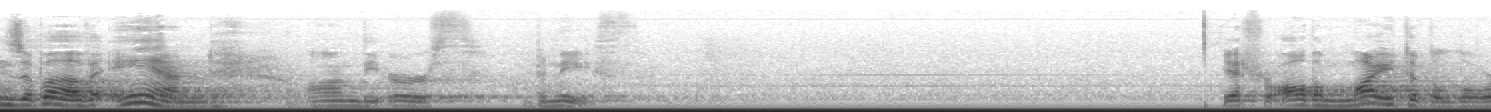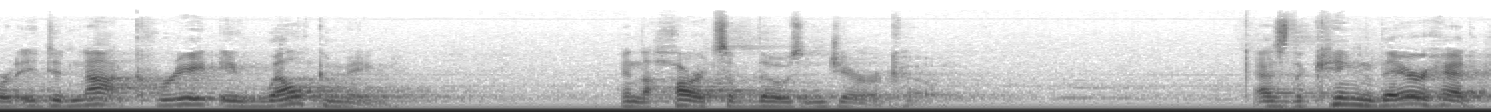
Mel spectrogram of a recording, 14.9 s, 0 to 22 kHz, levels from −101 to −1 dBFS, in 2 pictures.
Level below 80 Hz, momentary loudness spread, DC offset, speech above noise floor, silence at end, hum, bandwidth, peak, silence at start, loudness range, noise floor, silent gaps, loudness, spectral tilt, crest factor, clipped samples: -60 dBFS; 18 LU; 8%; 27 dB; 0 s; none; 14.5 kHz; -14 dBFS; 0 s; 13 LU; -62 dBFS; none; -35 LUFS; -6 dB/octave; 20 dB; under 0.1%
